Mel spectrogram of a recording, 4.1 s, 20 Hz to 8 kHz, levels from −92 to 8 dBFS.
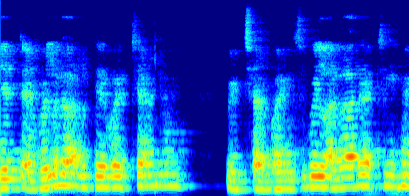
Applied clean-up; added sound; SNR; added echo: neural mask model DeepFilterNet 3.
